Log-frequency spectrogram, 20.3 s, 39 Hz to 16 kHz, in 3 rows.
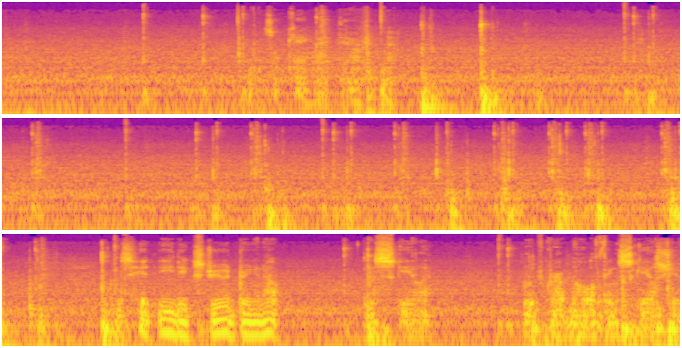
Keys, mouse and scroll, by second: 1.4 click, 2.4 middle click, 4.1 KP_1, 4.8 g, 6.5 middle click, 8.0 click, 8.9 middle click, 9.4 s, 10.3 middle click, 11.2 middle click, 11.9 shift+middle click, 12.8 middle click, 13.6 shift+middle click, 14.6 e, 15.5 click, 17.2 s, 18.8 a, 19.8 s.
